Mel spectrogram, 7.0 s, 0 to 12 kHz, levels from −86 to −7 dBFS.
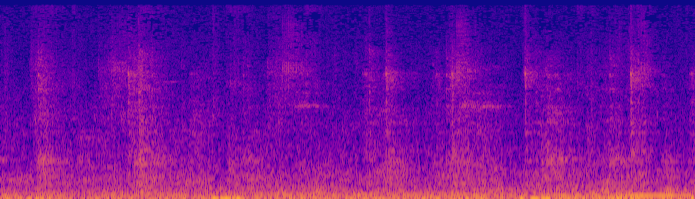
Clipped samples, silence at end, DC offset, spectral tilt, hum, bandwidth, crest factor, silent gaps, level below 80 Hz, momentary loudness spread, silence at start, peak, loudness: under 0.1%; 0 s; 0.3%; -5.5 dB/octave; none; 11.5 kHz; 14 dB; none; -38 dBFS; 6 LU; 0 s; -20 dBFS; -40 LUFS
